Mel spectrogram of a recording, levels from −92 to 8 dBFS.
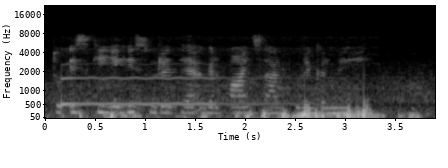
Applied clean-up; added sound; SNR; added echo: none; Keyboard (musical); 15 dB; none.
